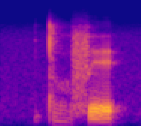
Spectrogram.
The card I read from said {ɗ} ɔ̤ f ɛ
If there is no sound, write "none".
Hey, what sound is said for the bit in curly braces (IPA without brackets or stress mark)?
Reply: t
